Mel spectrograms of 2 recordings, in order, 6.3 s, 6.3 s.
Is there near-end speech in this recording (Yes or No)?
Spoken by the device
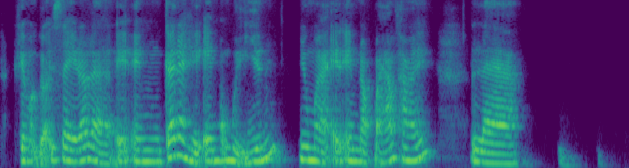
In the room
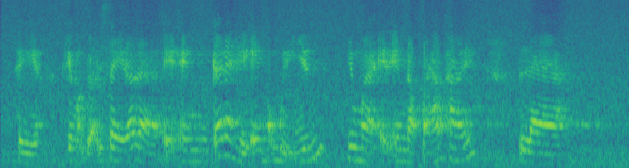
No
